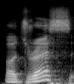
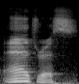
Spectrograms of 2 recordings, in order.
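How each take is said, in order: First: The stress is on the second syllable. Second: The stress is on the first syllable. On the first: It is a different word with another meaning. "이렇게 하면은 의미가 다른 어, 단어고요" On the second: It means the place where someone lives. "강세가 요 앞에 a에 있다는 것을 기억해 주시고요. address 이러면은 주소라는 의미고요"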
